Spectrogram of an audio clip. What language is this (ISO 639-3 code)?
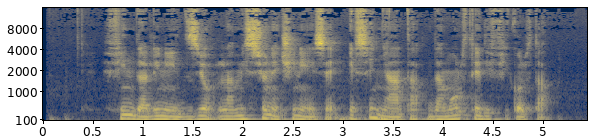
ita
